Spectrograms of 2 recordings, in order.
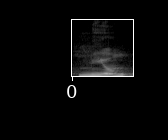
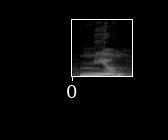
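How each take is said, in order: Both takes have the same delivery.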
